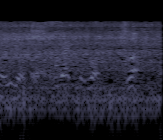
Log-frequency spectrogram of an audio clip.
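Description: Faint, indistinct voices over a steady outdoor background hiss.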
